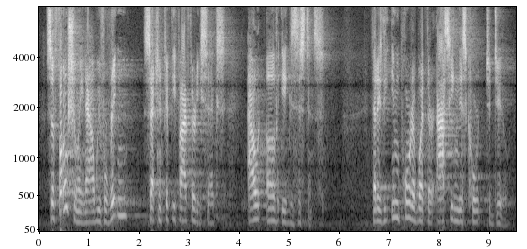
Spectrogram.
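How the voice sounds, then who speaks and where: A man talks with a fairly high pitch and ordinary pitch variation. Background noise is noticeable. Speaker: attorney. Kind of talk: courtroom oral argument. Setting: courtroom. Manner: fast.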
